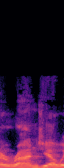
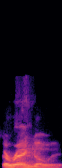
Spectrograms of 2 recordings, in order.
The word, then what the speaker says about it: Arango: So it's not, I thought it's not Arango. It's not Aranjo. It's Arango. We had it right, huh?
